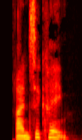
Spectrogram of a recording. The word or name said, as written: rensecreme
